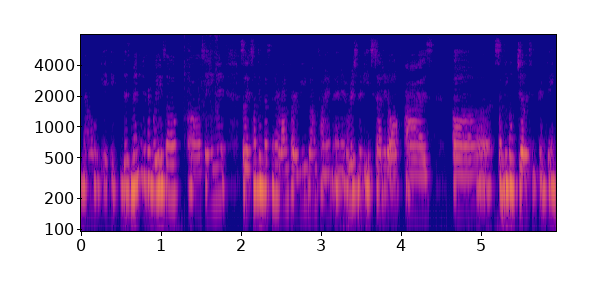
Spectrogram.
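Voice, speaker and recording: A woman's high voice at a very fast pace. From Pakistan. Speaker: art teacher. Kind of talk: live online art workshop. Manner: animated.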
